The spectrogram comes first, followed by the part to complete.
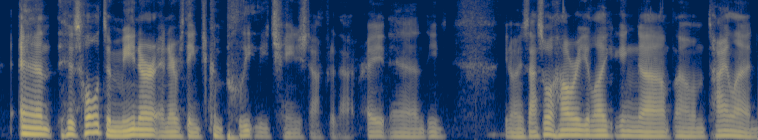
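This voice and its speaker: A man with a Canadian accent speaks at a fairly quick pace in a very deep, low pitch with ordinary pitch variation. The recording is very clean with a silent background and a dry, close sound with no echo. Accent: Canadian, can be mistaken for American. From Canada, British Columbia. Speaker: political commentator, channel host. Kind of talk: casual chat on livestream.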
